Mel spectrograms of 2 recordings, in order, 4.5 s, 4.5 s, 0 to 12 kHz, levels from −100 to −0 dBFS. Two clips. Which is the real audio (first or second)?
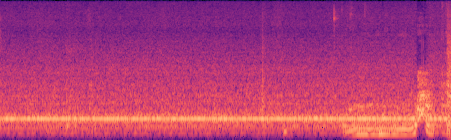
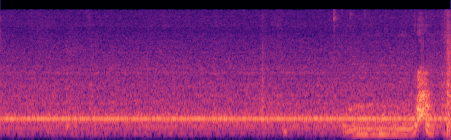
first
